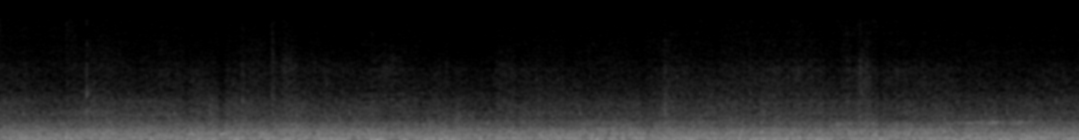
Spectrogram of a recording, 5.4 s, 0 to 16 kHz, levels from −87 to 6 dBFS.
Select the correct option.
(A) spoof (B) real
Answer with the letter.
A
